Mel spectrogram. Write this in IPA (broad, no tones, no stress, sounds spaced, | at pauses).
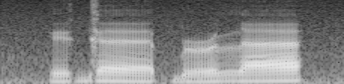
ɪ ɡ ɛː ɓ ə˞ l æ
